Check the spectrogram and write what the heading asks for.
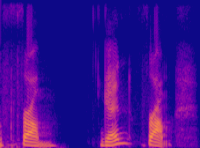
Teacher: it is unstressed. It is quick and relaxed vowel sound. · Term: schwa sound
